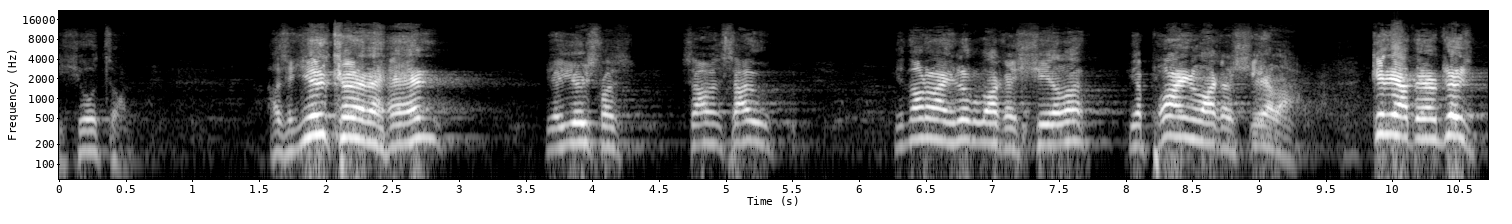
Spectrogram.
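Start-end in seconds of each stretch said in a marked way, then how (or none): 1.8-10.6 angry coach's spray at full volume; shouting. Retold or imitated. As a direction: yell it furiously at a player. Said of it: "sorry, too loud?".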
